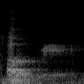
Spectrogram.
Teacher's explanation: total fry where the vocal cords are going so slowly that you can actually hear them vibrate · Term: vocal fry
